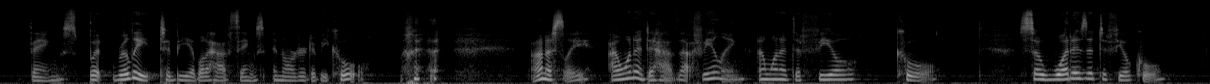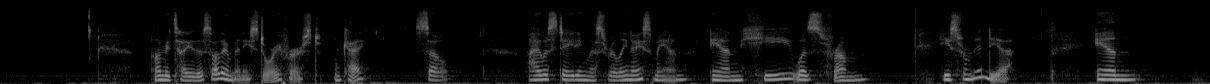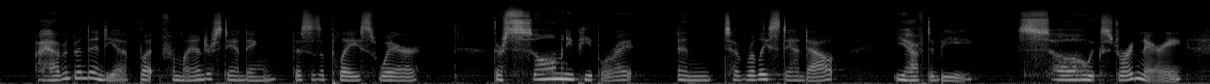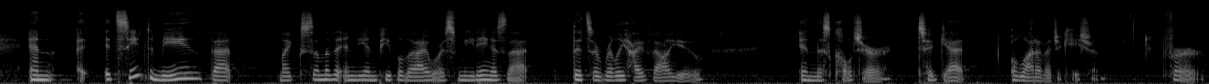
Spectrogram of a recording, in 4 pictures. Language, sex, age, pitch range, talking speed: English, female, 30-49, 190-225 Hz, 150 wpm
